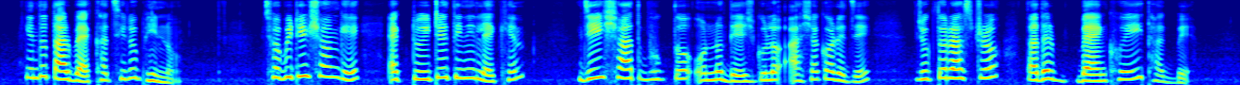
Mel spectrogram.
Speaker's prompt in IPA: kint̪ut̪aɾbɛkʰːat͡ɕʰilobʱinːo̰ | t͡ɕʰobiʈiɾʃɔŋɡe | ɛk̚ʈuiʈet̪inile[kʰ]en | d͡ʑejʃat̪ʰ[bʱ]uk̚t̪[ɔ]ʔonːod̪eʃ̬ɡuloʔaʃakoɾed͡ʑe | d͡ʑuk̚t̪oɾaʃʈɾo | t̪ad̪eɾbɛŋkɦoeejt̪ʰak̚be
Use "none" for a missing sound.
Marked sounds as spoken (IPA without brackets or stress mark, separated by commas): kʰ, bʱ, o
